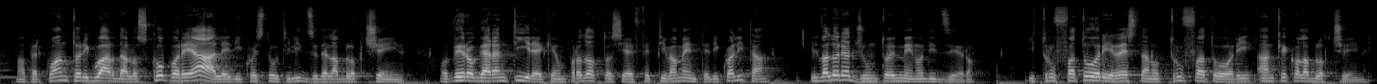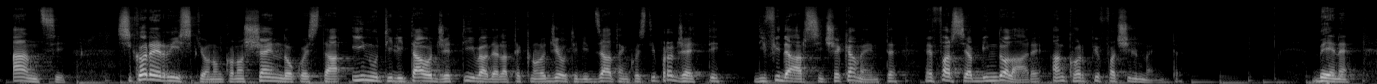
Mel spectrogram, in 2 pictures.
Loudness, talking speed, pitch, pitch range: -28 LUFS, 135 wpm, 140 Hz, 125-160 Hz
